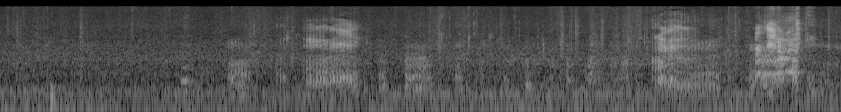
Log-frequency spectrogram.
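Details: Cairn Terrier and Papillon cross pups, four weeks old, brawling in play; several squeaky yips and whiny growls with bright overtones flare up in separate bursts, the loudest near the end, with a constant low hum underneath.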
